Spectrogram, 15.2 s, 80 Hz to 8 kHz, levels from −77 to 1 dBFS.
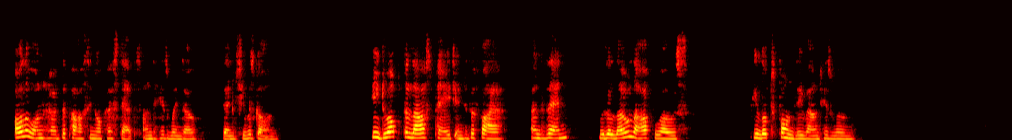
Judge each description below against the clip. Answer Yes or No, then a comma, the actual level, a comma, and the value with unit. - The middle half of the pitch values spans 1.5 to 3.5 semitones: No, average, 3.9 semitones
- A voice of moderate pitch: No, high, 205 Hz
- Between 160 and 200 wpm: No, average, 140 wpm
